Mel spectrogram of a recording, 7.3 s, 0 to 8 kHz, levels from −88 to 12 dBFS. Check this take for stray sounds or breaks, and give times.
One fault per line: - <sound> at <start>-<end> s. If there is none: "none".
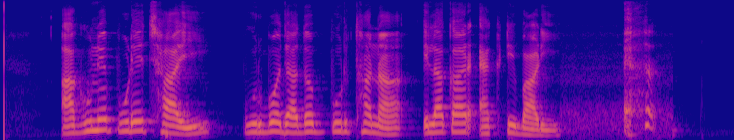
- cough at 6.2-6.6 s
